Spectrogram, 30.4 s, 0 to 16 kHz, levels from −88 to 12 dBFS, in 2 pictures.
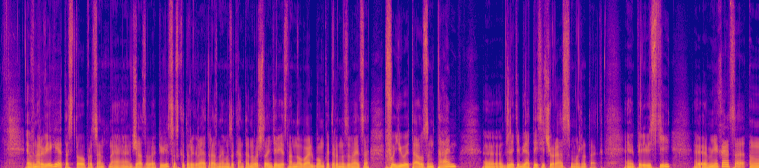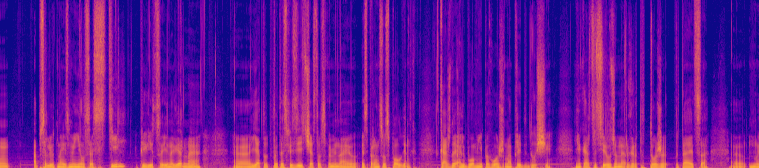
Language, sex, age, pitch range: Russian, male, 50-69, 80-105 Hz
